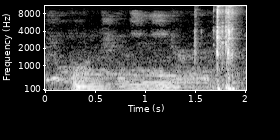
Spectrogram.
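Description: A man's low hum lasting about a second, then two sharp handling clicks near the end, the loudest sounds here.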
